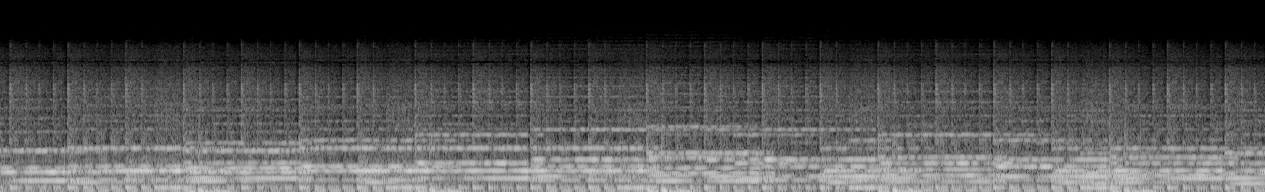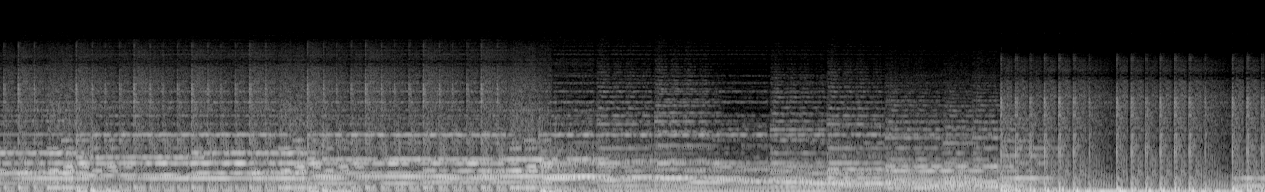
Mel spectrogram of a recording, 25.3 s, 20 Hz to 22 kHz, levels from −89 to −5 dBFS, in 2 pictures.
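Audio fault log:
Throughout: doubled audio track, a second full-band copy trailing by about 150 ms, roughly 5 dB down, with no decay or room colour, likely from a duplicate capture path.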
